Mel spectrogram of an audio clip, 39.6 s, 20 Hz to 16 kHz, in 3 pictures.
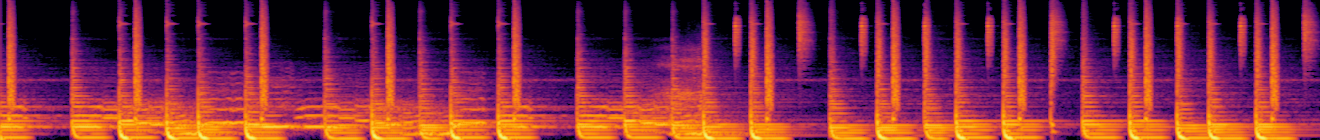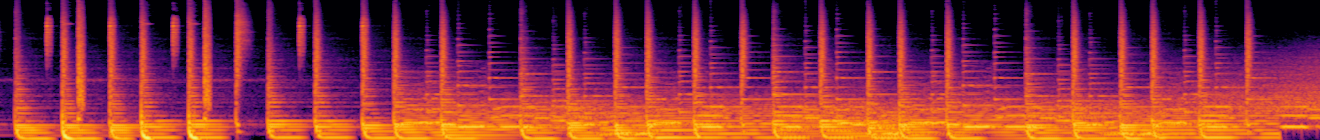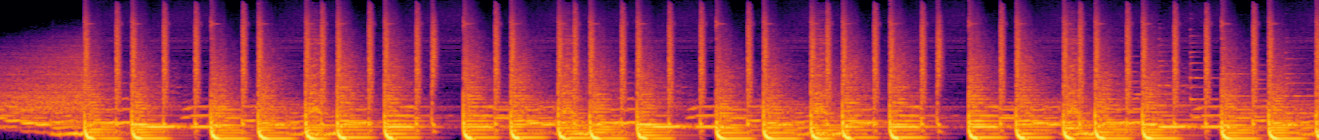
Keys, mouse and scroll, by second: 3.0 ctrl+space, 3.2 ctrl+click, 3.5 ctrl+space, 4.2 ctrl+space, 4.9 click, 5.1 space, 5.6 click, 10.0-15.8 drag, 16.9 shift+click, 20.3 space, 20.5 click, 20.8 space, 21.5 ctrl+click, 22.2 space, 22.4 click, 22.8 space, 23.3-24.8 drag, 24.8 space, 25.1 click, 25.4 space, 26.6-28.9 drag, 28.9 right click, 30.1-38.1 drag, 38.7 space, 38.8 click, 39.4 alt+scroll down 1.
